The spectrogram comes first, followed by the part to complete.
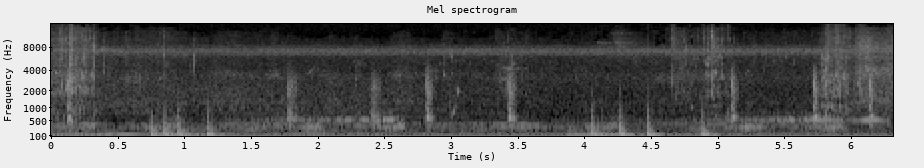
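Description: Low rumbling handling noise with clusters of dull thumps about a second in and again around four to five seconds, mixed with water being stirred as a hooked carp is brought in to a landing net at the river's edge.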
